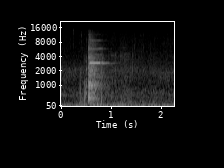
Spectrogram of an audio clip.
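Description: A photo being taken: the Canon EOS R5's shutter and the studio flash firing give a single sharp click about half a second in, followed by a short, high, steady beep that lasts about half a second.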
